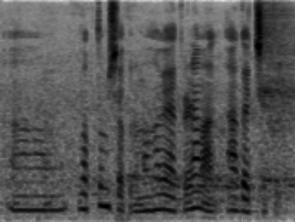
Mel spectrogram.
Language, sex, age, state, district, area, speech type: Sanskrit, female, 45-60, Maharashtra, Nagpur, urban, spontaneous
